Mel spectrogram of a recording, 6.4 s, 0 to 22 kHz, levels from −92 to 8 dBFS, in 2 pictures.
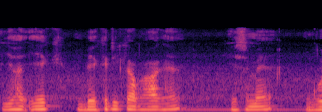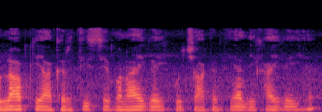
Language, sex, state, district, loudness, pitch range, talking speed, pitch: Hindi, male, Jharkhand, Deoghar, -23 LUFS, 100-110 Hz, 165 wpm, 105 Hz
